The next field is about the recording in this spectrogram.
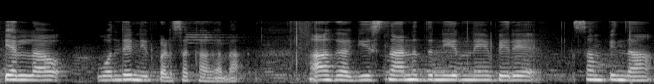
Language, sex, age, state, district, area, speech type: Kannada, female, 45-60, Karnataka, Mandya, urban, spontaneous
